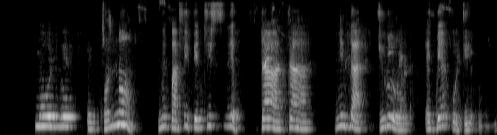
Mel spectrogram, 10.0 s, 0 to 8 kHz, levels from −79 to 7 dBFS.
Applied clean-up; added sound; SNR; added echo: neural mask model DeepFilterNet 3.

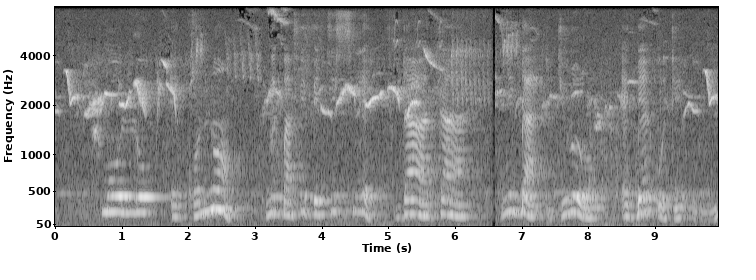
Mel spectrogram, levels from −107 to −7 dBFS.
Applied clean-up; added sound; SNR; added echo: none; Bird; 1 dB; reverberation time 0.8 s.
